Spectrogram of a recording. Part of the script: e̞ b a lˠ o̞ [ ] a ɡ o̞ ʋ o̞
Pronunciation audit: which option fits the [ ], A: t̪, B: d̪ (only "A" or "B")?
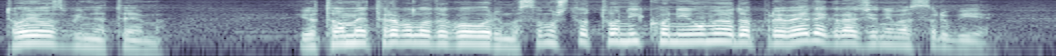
B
